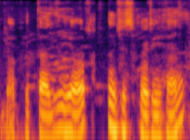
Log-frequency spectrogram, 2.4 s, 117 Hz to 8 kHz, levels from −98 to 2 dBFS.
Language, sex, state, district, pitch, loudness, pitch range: Kumaoni, male, Uttarakhand, Uttarkashi, 150 Hz, -16 LUFS, 125-165 Hz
